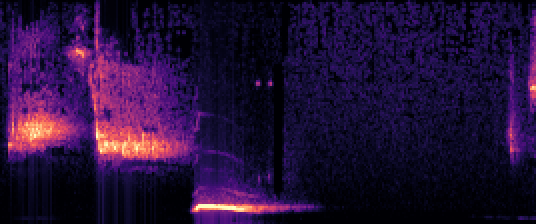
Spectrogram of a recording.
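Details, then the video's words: After two short bursts of high, thin chirping from another bird, an owl hoots once, a clear tone that rises briefly, then falls gently over about a second, followed by quiet. "owls hooting"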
